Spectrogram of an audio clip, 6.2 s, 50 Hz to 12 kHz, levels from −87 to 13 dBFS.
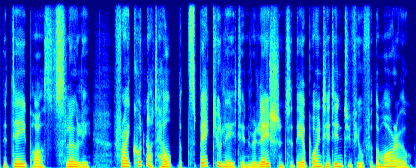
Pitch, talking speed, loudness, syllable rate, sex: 170 Hz, 190 wpm, -18 LUFS, 5.5 syllables/s, female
